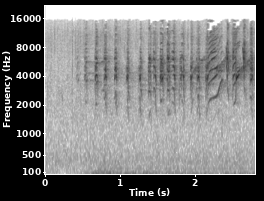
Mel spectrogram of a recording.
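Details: Hooded siskin, a Brazilian bird, starting softly then building into rapid high chirps and twitters with a couple of rising and falling whistled slurs.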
